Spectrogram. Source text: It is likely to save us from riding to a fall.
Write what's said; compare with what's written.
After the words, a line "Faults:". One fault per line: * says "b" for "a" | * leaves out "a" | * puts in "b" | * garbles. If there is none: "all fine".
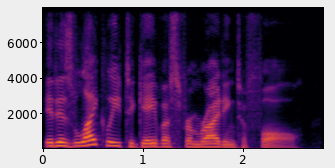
It is likely to gave us from riding to fall.
Faults:
* says "gave" for "save"
* leaves out "a"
